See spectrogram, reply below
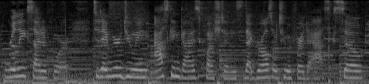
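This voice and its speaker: A woman's voice: medium pitch, level tone, moderate pace, music in the background. An eighteen-year-old woman hosting a podcast in casual chat, chatty and giggly with lots of fillers. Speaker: podcast host.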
